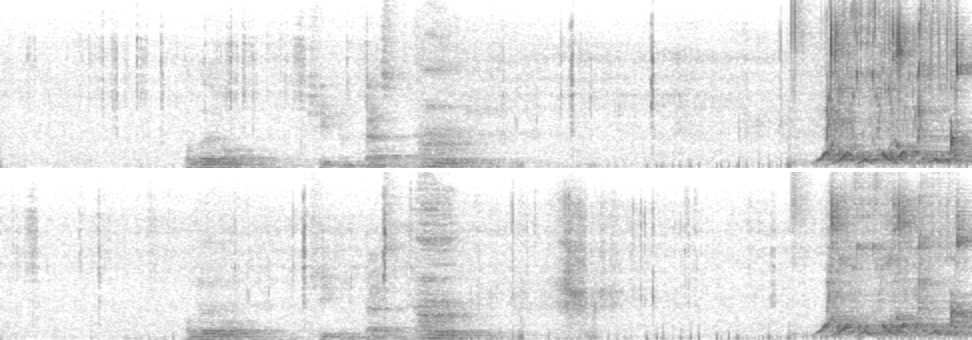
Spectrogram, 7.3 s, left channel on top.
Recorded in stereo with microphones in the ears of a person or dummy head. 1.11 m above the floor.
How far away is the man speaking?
About 4 m.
